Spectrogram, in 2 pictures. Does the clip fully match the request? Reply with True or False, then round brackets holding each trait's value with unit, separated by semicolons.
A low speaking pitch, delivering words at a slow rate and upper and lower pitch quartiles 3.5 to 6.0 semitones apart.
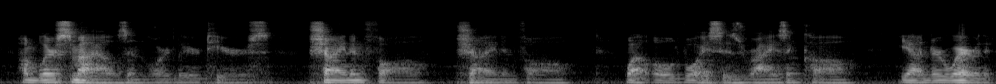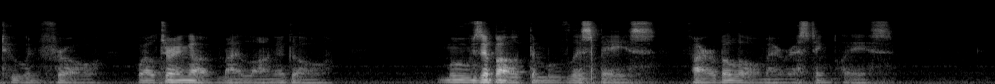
False (85 Hz; 115 wpm; 3.0 semitones)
